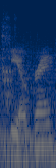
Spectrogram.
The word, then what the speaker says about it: Kyogre: riko riku right right do you say kyogre yogurt who the says keogray people actually do say kyogre like seriously i i've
